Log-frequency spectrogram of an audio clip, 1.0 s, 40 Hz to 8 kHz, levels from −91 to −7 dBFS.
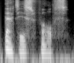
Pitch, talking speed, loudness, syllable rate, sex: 90 Hz, 180 wpm, -18 LUFS, 4.8 syllables/s, male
